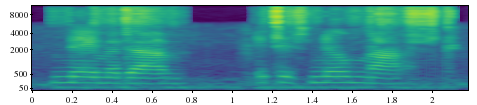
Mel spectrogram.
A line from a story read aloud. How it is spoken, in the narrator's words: said icily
